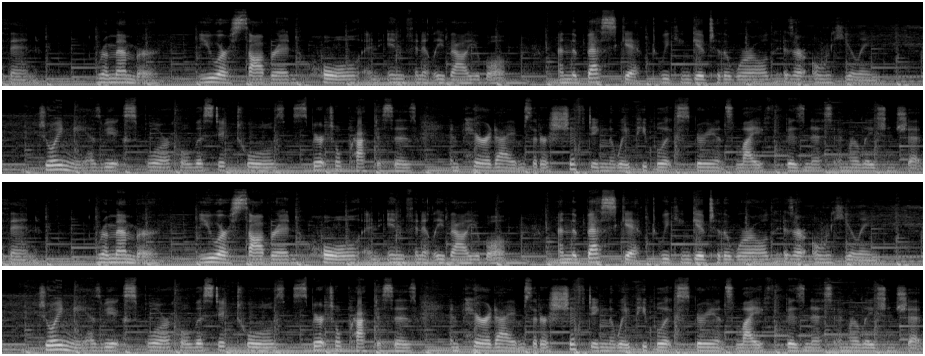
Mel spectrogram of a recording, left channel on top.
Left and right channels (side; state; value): left; quieter; 3.6 dB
